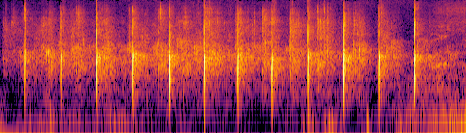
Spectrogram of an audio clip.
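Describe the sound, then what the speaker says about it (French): Slow, evenly spaced single claps, about a dozen over a few seconds, fairly close and distinct against a quiet room at a public-sector management talk. "vous pouvez les applaudir s'il vous plaît"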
